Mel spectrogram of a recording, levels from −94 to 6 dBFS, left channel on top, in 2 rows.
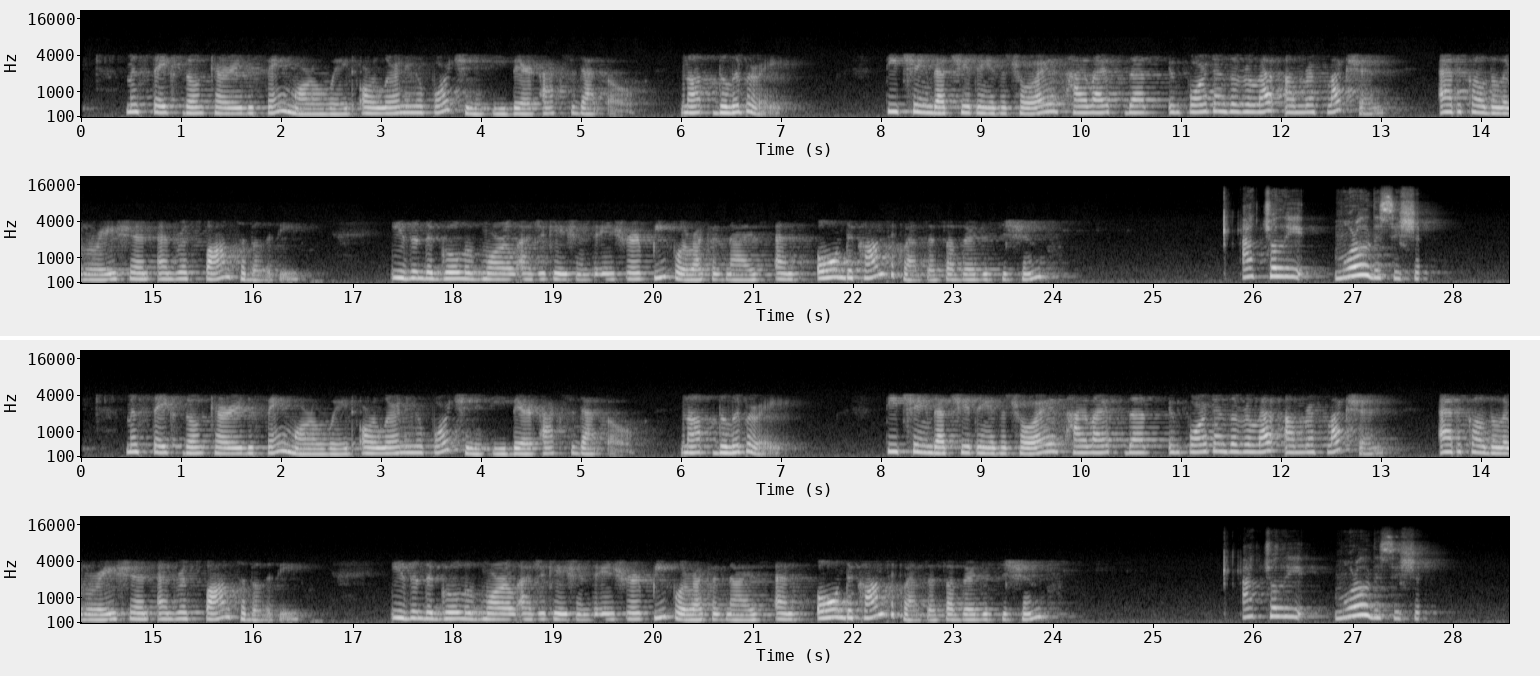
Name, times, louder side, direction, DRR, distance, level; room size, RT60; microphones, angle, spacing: voice 1, 0.4-5.5 6.0-7.0 8.0-13.0 13.6-16.4 17.4-23.9, equal, 10° right, 5 dB, 1.4 m, -21 dB
voice 2, 25.9-26.5 26.8-27.7, left 3 dB, 65° left, 6 dB, 1.2 m, -18 dB
29.5 x 24.5 x 6.9 m, 0.78 s
head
